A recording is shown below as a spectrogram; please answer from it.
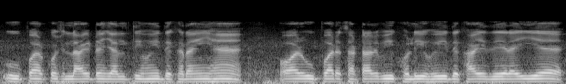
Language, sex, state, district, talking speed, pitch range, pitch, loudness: Hindi, male, Uttar Pradesh, Lalitpur, 190 wpm, 125-130 Hz, 130 Hz, -12 LUFS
